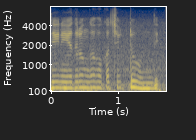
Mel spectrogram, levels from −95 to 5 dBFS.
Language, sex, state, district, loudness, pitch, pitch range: Telugu, female, Telangana, Mahabubabad, -16 LUFS, 210 Hz, 205-215 Hz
